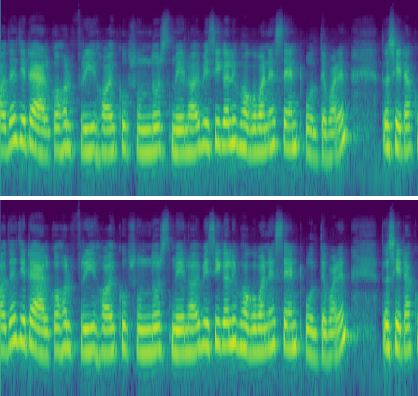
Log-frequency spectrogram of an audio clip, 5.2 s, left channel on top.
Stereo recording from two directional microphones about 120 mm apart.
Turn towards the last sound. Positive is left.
turn(degrees=-35)  # may be behind; listen again after turning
